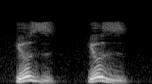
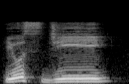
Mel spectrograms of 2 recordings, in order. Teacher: فناخد بالنا، ناخد بالنا من ايه؟ ناخد بالنا من ابدال الزاي بسين، عشان السين بتسهل دخولي على الجيم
